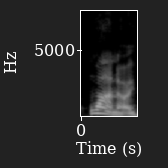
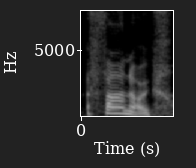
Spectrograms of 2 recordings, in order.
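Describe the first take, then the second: First: The word begins with a plain W sound. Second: The word begins with a breathy F-like sound.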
